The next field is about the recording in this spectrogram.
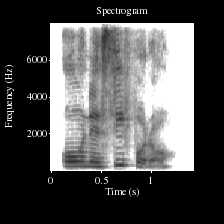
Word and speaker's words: Onesíforo: Tal vez usted no sabe cómo pronunciarlo. Onosíforo. Onesíforo. Onesiphorus. En inglés es onesiphorus o onesíforo.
